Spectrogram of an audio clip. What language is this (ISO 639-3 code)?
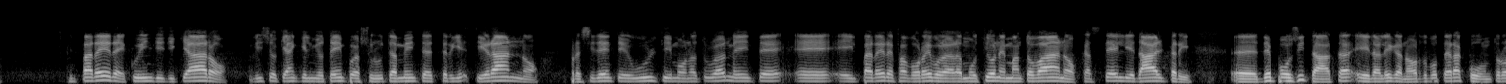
ita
